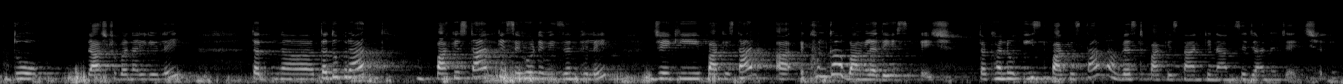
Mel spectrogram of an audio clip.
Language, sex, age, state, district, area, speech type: Maithili, female, 60+, Bihar, Madhubani, rural, spontaneous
